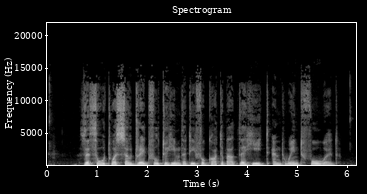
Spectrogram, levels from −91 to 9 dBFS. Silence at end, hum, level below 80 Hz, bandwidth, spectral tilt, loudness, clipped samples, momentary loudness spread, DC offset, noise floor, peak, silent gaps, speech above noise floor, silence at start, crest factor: 0.45 s; none; -58 dBFS; 13.5 kHz; -6 dB/octave; -22 LUFS; under 0.1%; 6 LU; under 0.1%; -60 dBFS; -2 dBFS; none; 39 dB; 0.7 s; 20 dB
